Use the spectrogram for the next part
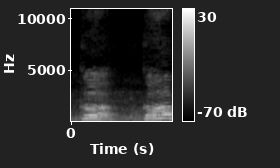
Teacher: हमने बोला तो कंठ के अंदर यानी कि जो गला है गले की जस्ट बाहर कंठ जहां स्टार्ट होता है उस स्थान को छूकर क साउंड आती है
